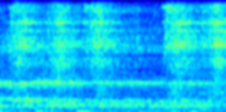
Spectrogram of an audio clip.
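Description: Group devotional chanting (kirtan) of a Sanskrit mantra, sung over a steady low beat with a high jingle.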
